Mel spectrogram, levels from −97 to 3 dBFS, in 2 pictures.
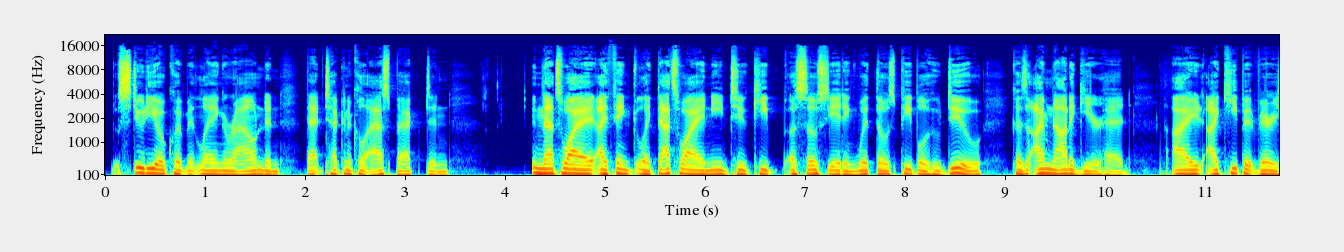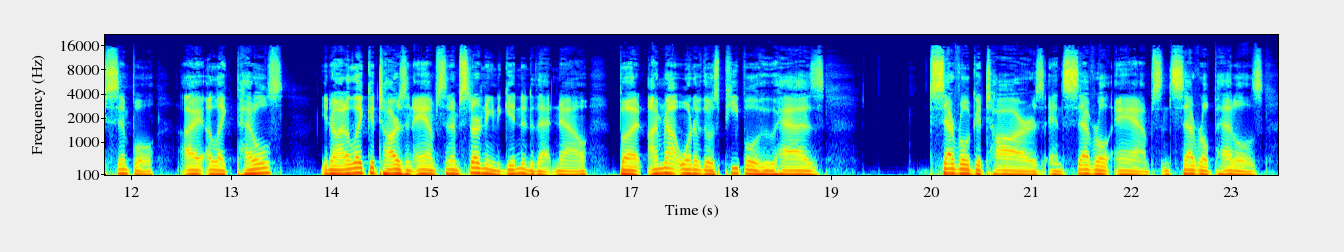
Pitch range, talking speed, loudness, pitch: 100-120 Hz, 190 wpm, -21 LUFS, 110 Hz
